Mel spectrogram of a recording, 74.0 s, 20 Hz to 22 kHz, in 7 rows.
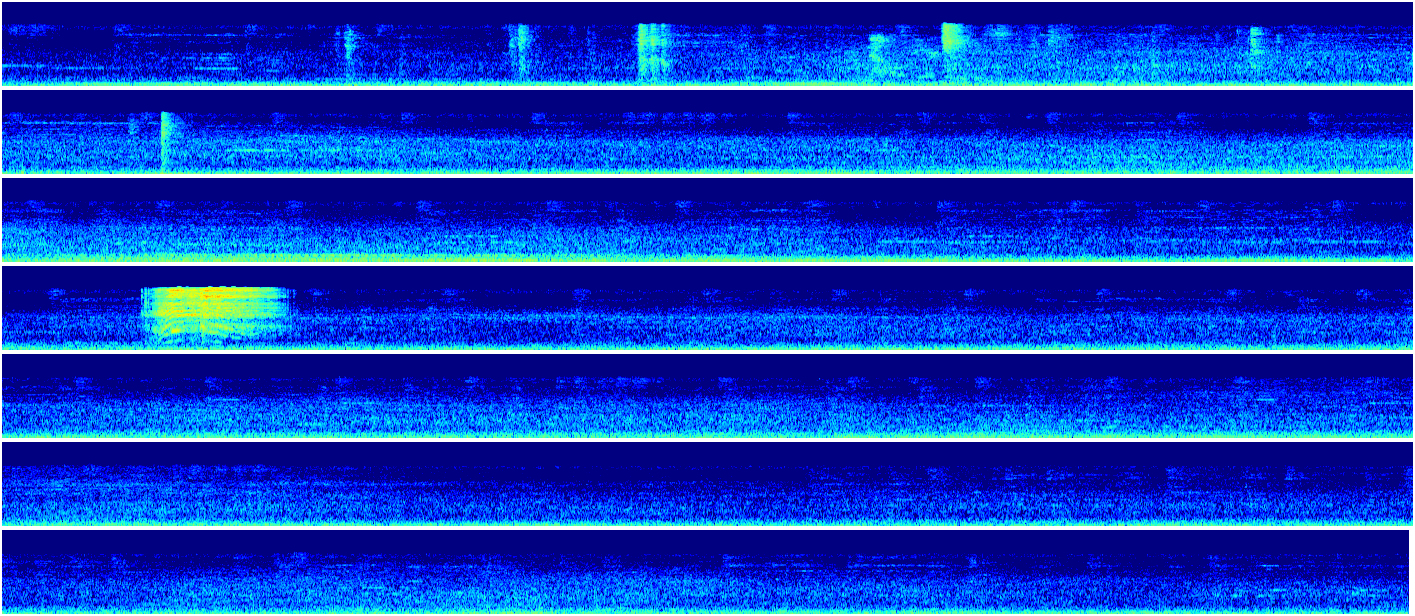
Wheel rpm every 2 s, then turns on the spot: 0, 0, 0, 0, 0, 0, 0, 0, 0, 0, 0, 0, 0, 0, 0, 0, 20, 0, 0, 0, 0, 0, 0, 0, 0, 0, 0, 0, 0, 0, 0, 0, 0, 0, 0, 0, 0.
none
